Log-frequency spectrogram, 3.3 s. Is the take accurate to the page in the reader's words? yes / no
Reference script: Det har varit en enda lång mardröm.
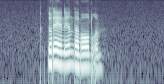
no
